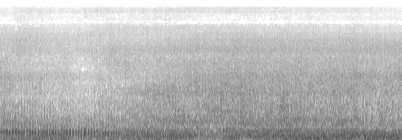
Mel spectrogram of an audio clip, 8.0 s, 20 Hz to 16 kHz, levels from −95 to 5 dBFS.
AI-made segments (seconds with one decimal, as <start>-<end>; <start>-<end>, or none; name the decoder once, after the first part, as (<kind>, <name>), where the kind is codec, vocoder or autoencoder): 0.0-6.0 (vocoder, Vocos); 6.5-8.0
